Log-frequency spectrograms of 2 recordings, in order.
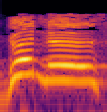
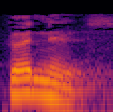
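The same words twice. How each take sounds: First: The phrase is shouted loudly and excitedly. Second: The phrase is read out in a flat voice. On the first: "let's try this again like it's good news. Let's shout it like you're the newspaper boy" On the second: "Read this out loud with me"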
